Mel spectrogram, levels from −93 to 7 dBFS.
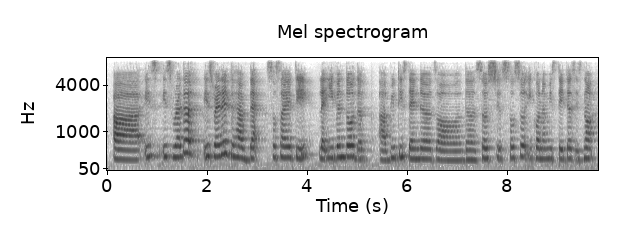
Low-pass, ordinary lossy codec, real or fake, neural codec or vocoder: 7.2 kHz; none; fake; codec, 16 kHz, 0.4 kbps, LongCat-Audio-Codec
